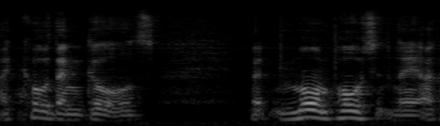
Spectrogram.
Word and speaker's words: Gauss: Gauss has to be pronounced German.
